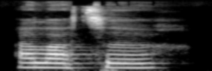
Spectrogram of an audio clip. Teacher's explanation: Sondakı q da x kimi tələffüz olunur.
